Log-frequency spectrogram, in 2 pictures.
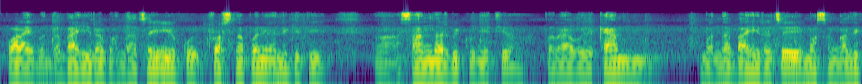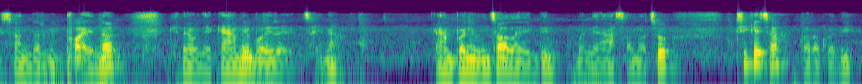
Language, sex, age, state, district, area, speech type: Nepali, male, 30-45, West Bengal, Darjeeling, rural, spontaneous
